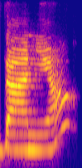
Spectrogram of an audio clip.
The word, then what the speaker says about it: Daniah: My name is Dania. Yeah. Danya, thank you.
